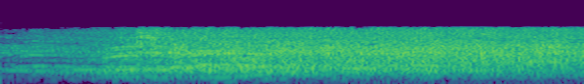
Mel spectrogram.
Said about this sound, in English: So that's right, you applaud their contribution.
